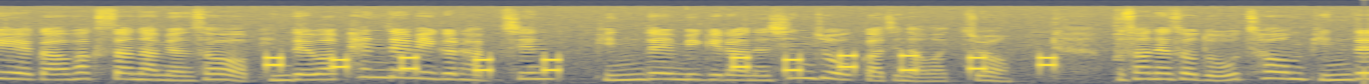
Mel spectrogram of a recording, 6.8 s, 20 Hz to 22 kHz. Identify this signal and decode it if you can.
DTMF, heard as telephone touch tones, dialled by hand, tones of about 70 ms, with speech in Korean. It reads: 07511 819350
